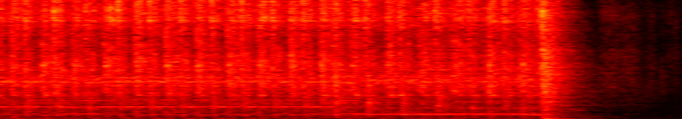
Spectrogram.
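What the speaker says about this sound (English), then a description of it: "I'm going to top stitch on the bottom piece this time" A sewing machine runs steadily, top stitching the bottom piece of a crossbody bag, a continuous mechanical whir for close to three seconds that ends with a brief thump as it stops, followed by quiet.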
